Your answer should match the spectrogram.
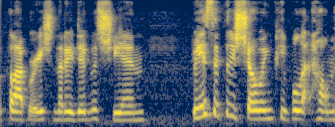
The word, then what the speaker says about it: Shein: But you've even had partnerships with like Shein, and it is Shein. That's how you say it.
